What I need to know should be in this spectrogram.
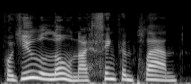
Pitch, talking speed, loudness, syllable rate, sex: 225 Hz, 220 wpm, -13 LUFS, 5.1 syllables/s, female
